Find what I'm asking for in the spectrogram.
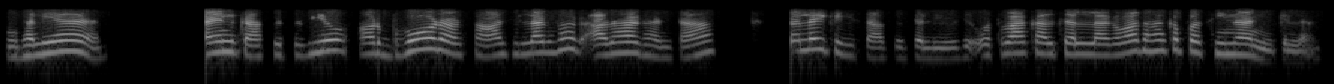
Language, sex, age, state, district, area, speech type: Maithili, other, 60+, Bihar, Madhubani, urban, conversation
